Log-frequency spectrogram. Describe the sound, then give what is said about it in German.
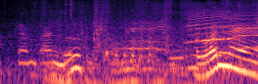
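Goats and sheep bleat repeatedly as they roam among small mud houses in the village of Djagourou, wavering calls rising and falling, with a louder, drawn-out bleat toward the end over a busy outdoor background. “Schafe und Ziegen laufen zwischen den kleinen Lehmhäusern herum.”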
